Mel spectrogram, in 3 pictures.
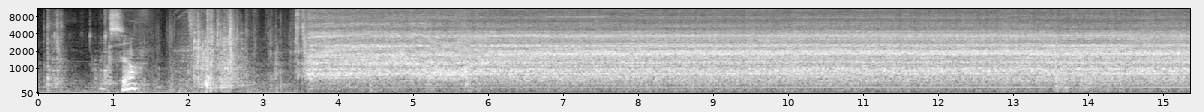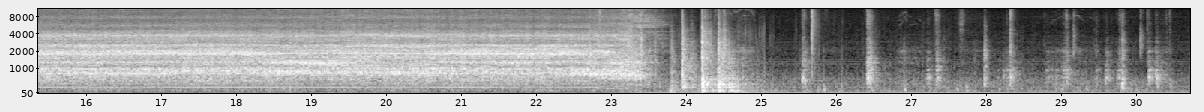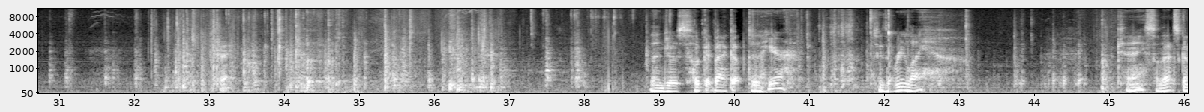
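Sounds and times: heat gun blowing: 3.4s - 23.9s.

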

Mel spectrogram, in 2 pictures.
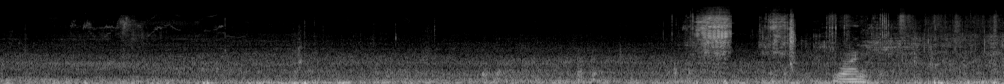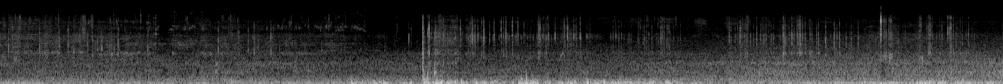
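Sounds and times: fishing reel whirring and clicking: 0.6s - 2.3s, 6.6s - 20.0s
wind on microphone: 6.7s - 20.0s.

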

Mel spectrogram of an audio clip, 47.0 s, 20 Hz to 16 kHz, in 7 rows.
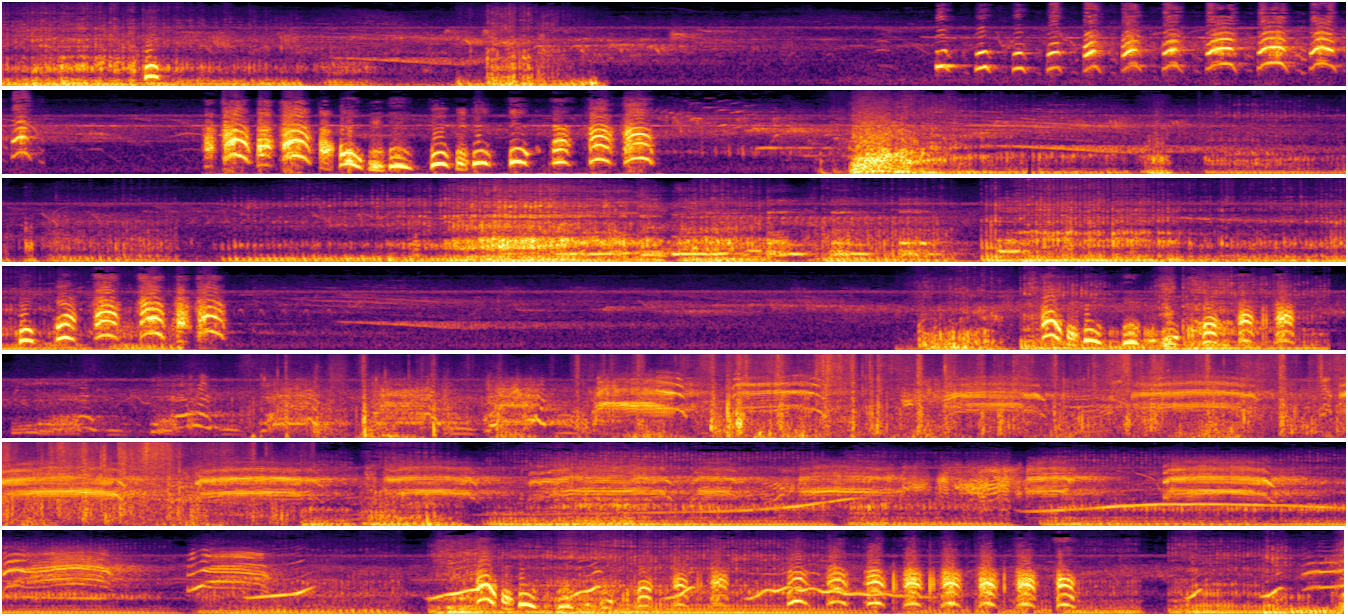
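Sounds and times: tiger growling: 0.0s - 3.0s, 10.8s - 21.2s, 24.6s - 27.1s, 28.0s - 47.0s
monkey high-pitched calls: 27.2s - 45.2s.

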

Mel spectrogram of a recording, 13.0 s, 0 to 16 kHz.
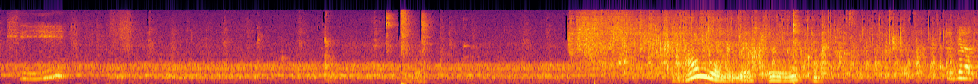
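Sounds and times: steady low hum: 0.0s - 13.0s
oil crackling in frying pan: 7.6s - 13.0s.

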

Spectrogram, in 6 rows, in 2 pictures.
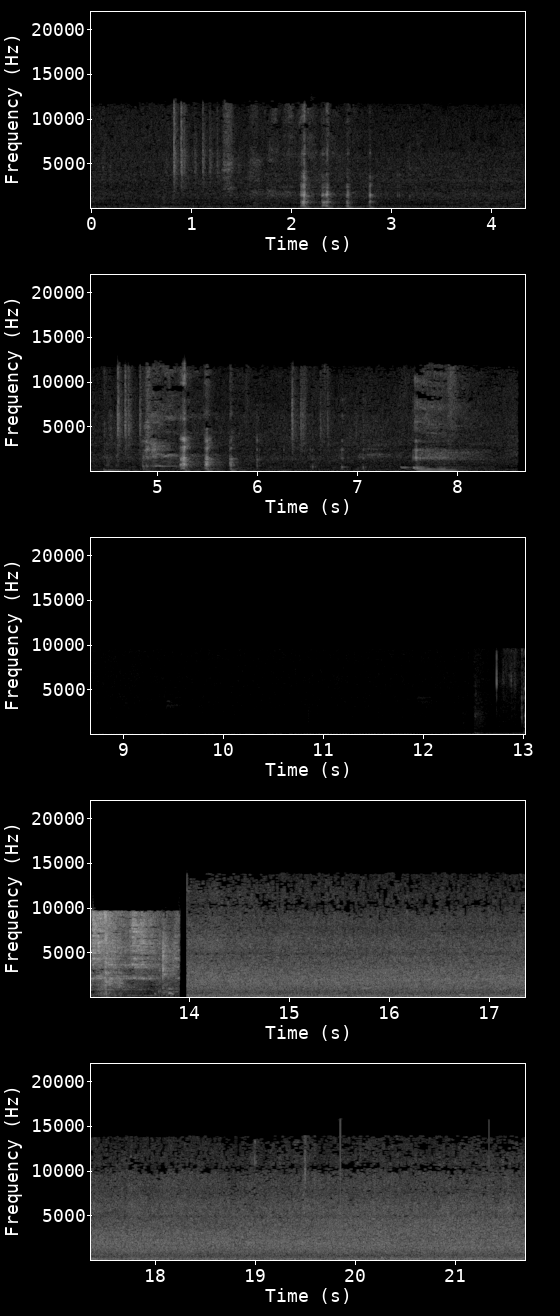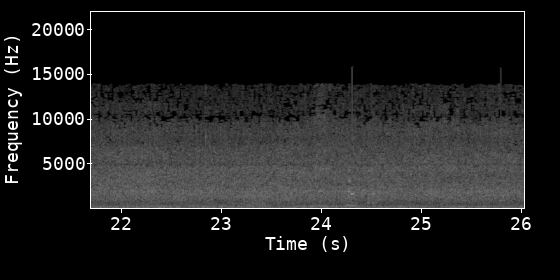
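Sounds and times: ocean surf roaring: 14.0s - 26.0s.

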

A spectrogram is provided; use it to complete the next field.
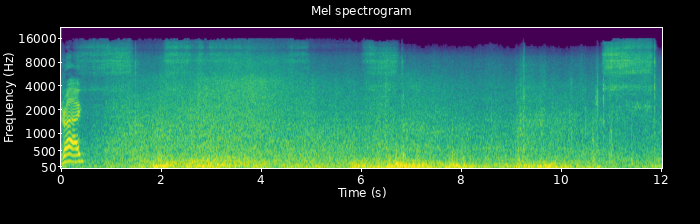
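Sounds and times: wind buffeting microphone: 0.0s - 12.0s
surf breaking on rocks: 1.2s - 8.1s.

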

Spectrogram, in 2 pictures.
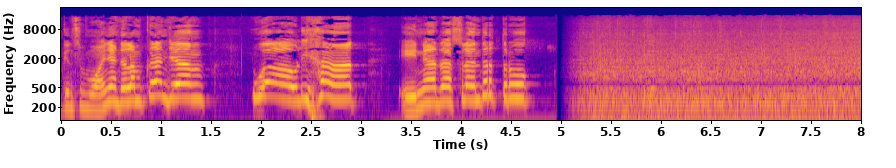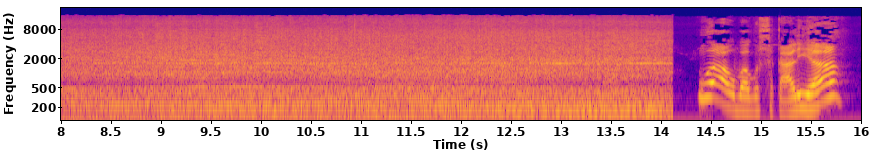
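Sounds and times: road roller diesel engine running: 5.0s - 14.2s.

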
